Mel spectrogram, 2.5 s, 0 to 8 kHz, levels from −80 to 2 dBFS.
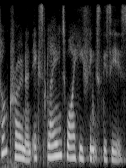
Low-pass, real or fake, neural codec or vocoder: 7.2 kHz; fake; codec, 24 kHz, 1.2 kbps, DualCodec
